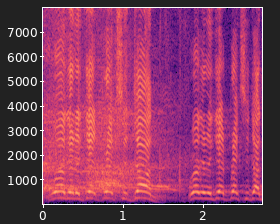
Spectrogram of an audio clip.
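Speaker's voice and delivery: rally shout. Real, not acted. Rally chant of campaign slogan.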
